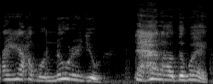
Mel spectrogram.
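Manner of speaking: high, loud angry man voice; threatening man. Retold or imitated. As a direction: bark it like an angry boss. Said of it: "I kid y'all not".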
